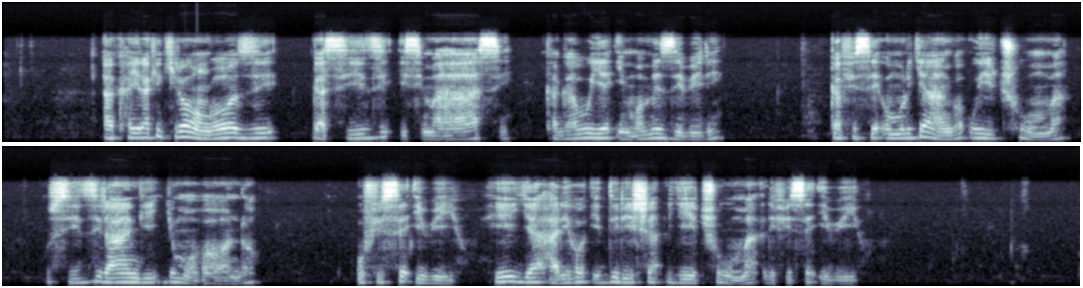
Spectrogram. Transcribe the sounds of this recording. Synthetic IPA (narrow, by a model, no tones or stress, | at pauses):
akʰaiɾakikʰiɾo̞ːŋɡo̞zi | ɡ̥asiziːsimahaːsi | kʰaɡaβuje̞ʔimho̞me̞ziβiɾi | ɡ̥afise̞ʔumuɾɟaːŋɡo̞wit͡ʃuma | usiziɾaːŋɡiɾɟumuho̞ːndo̞ | ufise̞ʔiβijo̞ | hiɟahaɾiɦo̞ʔidiɾiʃaɾɟiːt͡ʃumaɾifise̞ʔiβijo̞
